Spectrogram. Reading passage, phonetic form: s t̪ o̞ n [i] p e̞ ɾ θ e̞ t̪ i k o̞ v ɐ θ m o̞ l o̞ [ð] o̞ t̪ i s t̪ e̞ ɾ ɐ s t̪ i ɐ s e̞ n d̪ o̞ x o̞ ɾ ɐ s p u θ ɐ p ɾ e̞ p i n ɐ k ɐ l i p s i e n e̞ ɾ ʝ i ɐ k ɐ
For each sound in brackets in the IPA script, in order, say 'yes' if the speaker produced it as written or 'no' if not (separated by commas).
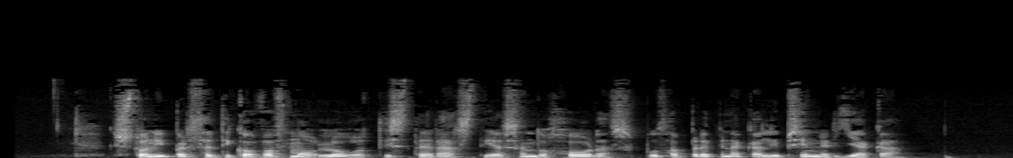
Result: yes, no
